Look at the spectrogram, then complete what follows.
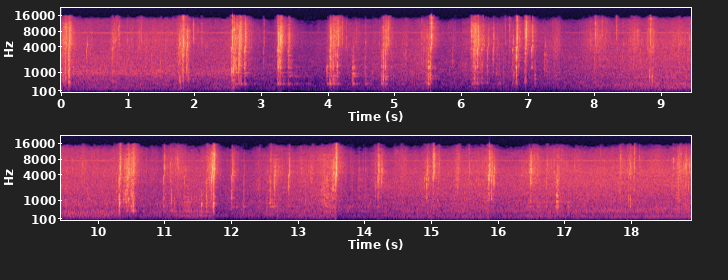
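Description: A wooden-framed wire-mesh animal trap being stamped flat underfoot: a series of irregular sharp cracks and snaps as the frame breaks and the mesh is crushed.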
